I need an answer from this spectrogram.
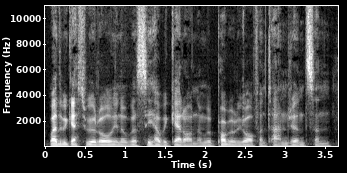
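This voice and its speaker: A man's voice: low voice, level tone, racing. A man with a Swansea Welsh accent, hosting a podcast in a conversational way. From Swansea, Wales. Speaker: podcast host.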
